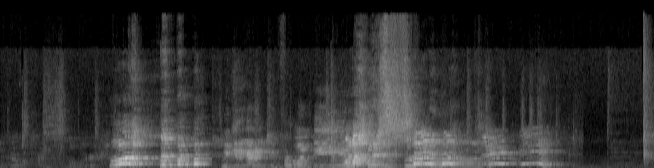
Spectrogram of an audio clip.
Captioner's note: laughs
